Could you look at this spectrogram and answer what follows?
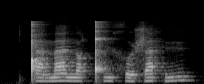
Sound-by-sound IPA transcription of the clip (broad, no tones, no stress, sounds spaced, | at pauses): ǃ a m a n ɒ ǃʰ ʉ x o ʂ a h ʉ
